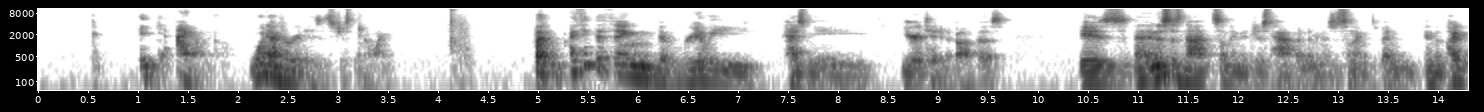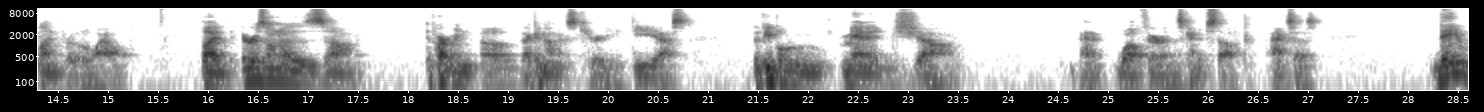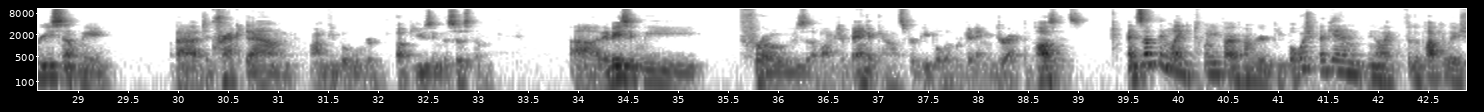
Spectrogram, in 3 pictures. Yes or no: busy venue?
no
